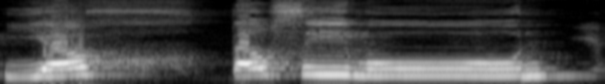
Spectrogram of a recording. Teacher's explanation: خوا کے حرف پر زبان کی جڑ اٹھائیں، یختصمون. تا کو لمبا مت کریں.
